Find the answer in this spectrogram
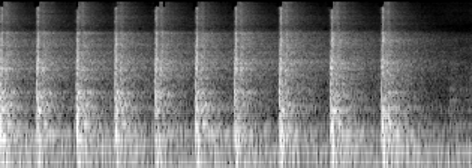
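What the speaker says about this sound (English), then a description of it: "Rubber hammer. We got one of those." About a dozen evenly spaced rubber hammer strikes on metal on the rolling chassis of a Holden FB Gasser, sharp and close, ringing briefly after each blow in a steady rhythm.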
